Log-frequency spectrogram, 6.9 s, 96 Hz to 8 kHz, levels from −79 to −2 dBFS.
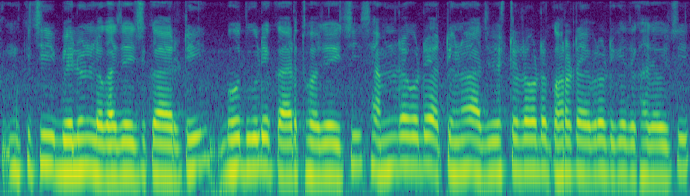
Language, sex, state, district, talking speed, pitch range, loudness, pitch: Odia, male, Odisha, Malkangiri, 155 wpm, 160-175 Hz, -14 LUFS, 165 Hz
